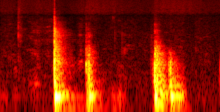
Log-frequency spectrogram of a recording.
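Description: A sheet of cardstock being bent and flexed by hand, giving sudden sharp papery snaps in two pairs about a second apart.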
